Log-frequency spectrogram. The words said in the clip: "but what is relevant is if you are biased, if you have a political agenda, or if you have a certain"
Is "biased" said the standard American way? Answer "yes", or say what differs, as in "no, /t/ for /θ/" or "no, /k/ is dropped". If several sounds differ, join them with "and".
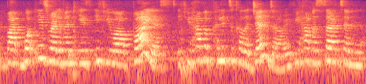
yes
